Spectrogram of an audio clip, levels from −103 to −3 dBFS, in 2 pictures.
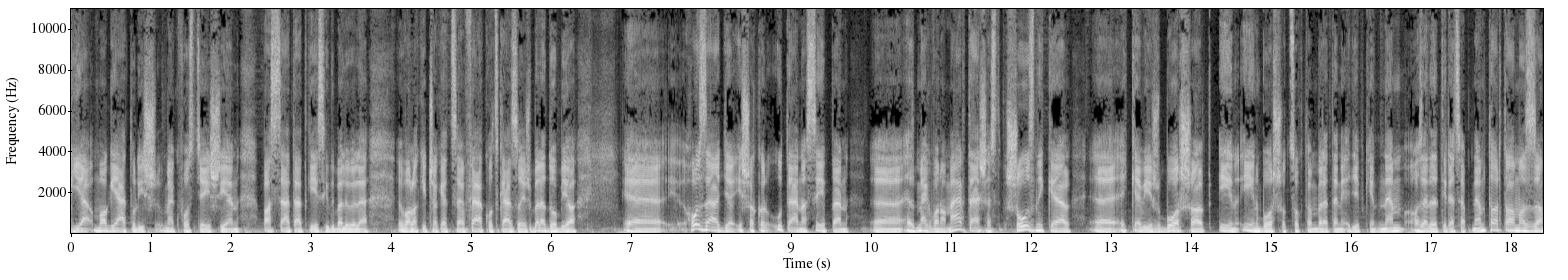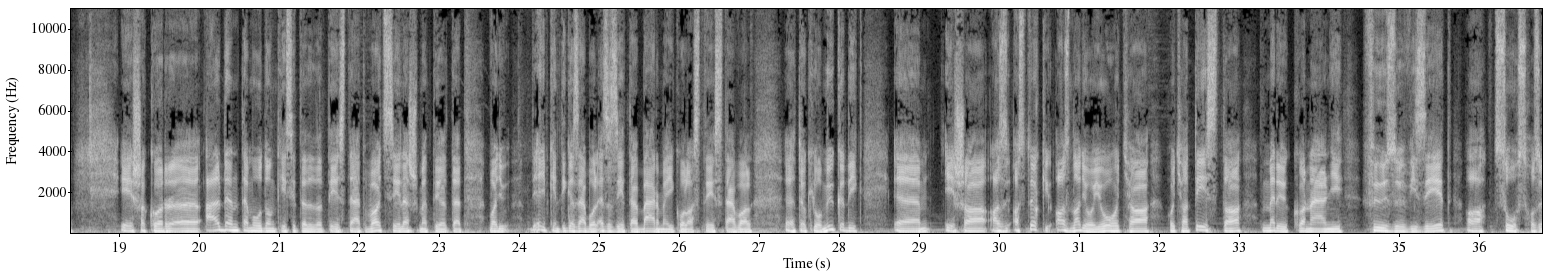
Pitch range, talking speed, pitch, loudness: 105-130 Hz, 130 wpm, 115 Hz, -15 LUFS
